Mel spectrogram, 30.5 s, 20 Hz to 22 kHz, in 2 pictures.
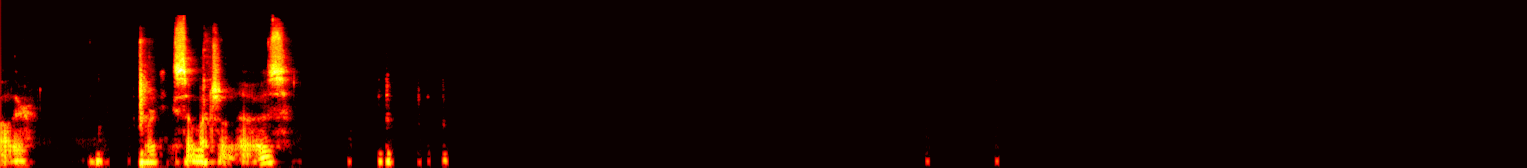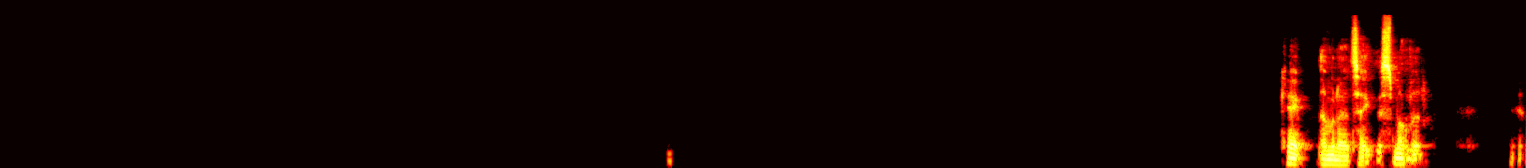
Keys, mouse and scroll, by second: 1.2 r, 1.8 g, 3.3 click, 3.6 g, 3.7 click, 3.9 g, 5.7 click, 9.6 space, 21.6 space, 22.3 click, 27.7 click, 28.6 click, 29.0 g.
